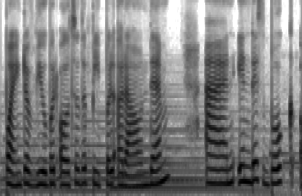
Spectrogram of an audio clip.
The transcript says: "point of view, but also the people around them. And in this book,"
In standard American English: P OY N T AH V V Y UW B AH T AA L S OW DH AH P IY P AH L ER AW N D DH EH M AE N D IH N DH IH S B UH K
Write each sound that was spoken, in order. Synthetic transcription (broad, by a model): P OY N T AH V V Y UW B AH T AA L S OW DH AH P IY P AH L ER AW N D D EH M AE N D IH N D IH S B UH K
